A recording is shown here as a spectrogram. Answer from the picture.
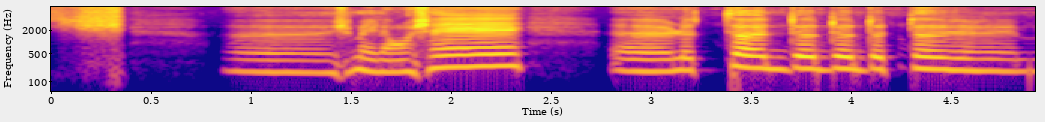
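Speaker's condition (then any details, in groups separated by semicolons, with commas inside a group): Deafness from birth; congenital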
